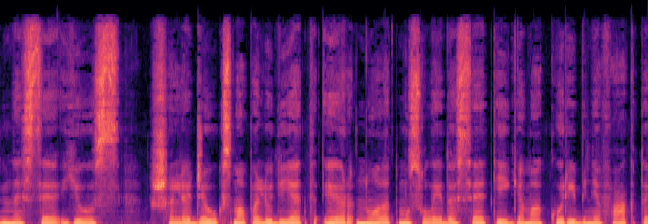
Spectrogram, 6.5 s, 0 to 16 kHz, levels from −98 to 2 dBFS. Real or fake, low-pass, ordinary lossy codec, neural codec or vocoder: real; 14.4 kHz; AAC, 48 kbps; none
